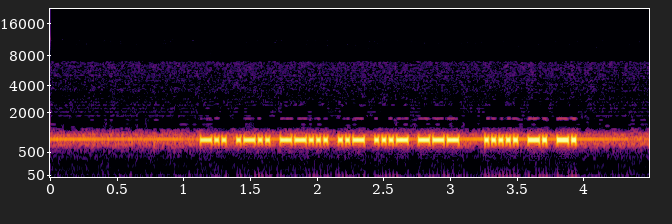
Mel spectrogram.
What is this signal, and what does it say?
Morse code, heard as a keyed tone, about 46 wpm, 850 Hz. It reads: DL7UVO 5NN
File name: simple-file-list / tx5k 15mcw2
